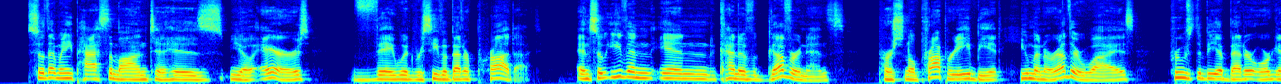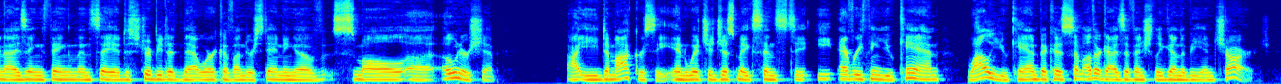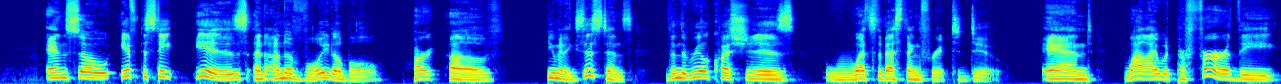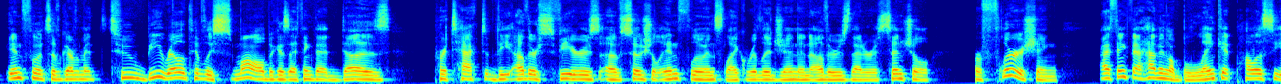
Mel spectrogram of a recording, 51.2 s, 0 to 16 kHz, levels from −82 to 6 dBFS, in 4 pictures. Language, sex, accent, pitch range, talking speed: English, male, American, 135-170 Hz, 165 wpm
